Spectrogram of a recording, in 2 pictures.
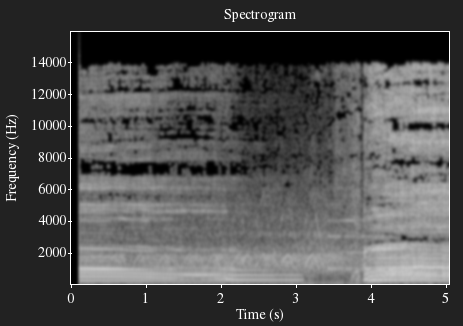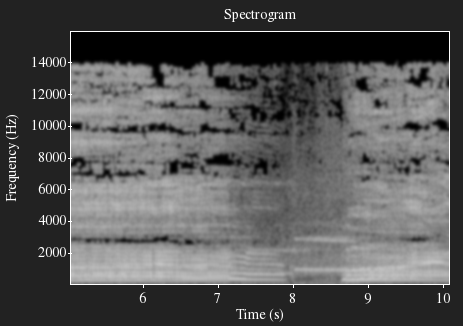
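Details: A Siberian husky "sings," howling in long, loud, held tones that step up and down between a few pitches like a tune, wavering at first then settling into tuneful phrases.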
